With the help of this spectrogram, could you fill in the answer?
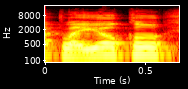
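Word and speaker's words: Eyjafjallajökull: letter yeah yeah because the actual pronunciation I have to practice this and look it up is a F yokels okay so for any Icelandic people that are listening you can grade my pronunciation but that's how it's pronounced it's a F yeah play yoco and this volcano erupted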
